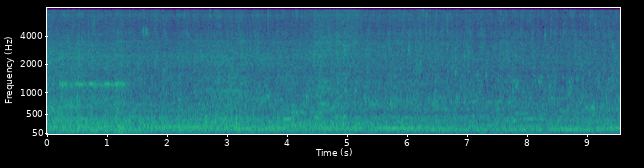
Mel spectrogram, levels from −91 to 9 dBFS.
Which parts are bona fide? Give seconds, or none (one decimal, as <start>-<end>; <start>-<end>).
0.0-9.6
